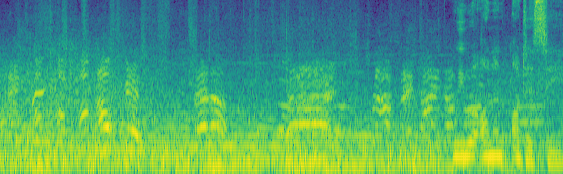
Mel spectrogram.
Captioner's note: yelling in German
